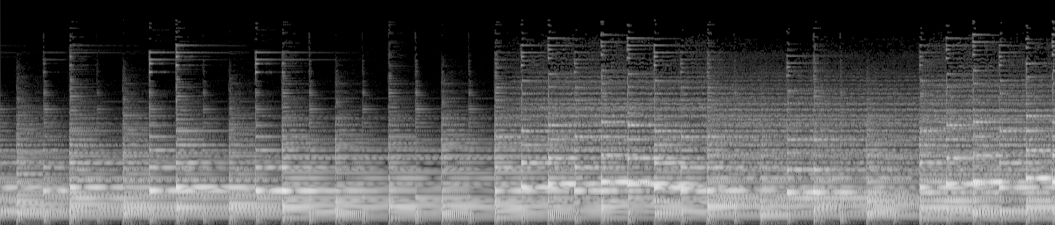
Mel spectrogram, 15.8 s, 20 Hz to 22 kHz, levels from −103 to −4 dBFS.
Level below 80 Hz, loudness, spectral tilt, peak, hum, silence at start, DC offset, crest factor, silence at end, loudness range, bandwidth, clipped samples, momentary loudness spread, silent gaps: -62 dBFS; -23 LUFS; -6.5 dB/octave; -6 dBFS; none; 0 s; under 0.1%; 16 dB; 0 s; 4 LU; 13.5 kHz; under 0.1%; 8 LU; none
